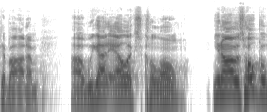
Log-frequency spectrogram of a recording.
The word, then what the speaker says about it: Colom: Well, it's Colom. I had to look it up on Baseball Reference. They have a little pronunciation guide there, which I point Gene Honda to every once in a while during the regular season.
